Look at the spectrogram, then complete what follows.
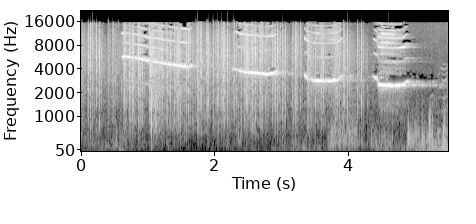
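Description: Ground fireworks crackling continuously as they spray sparks, with four whistles about a second apart, each gliding slightly down and each pitched lower than the one before.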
